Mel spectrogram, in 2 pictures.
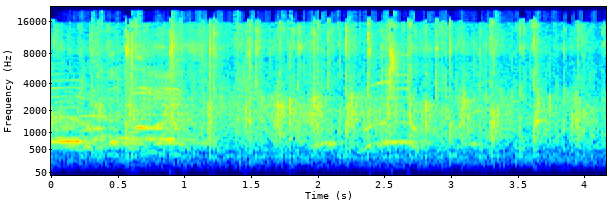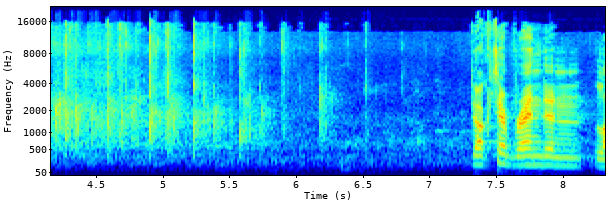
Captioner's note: applause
